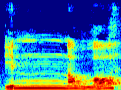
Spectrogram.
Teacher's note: nun ada tasdid di atas huruf nun jadi gunah. Innallah ini tafkhim.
